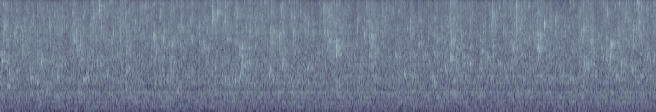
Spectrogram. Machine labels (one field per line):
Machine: pump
